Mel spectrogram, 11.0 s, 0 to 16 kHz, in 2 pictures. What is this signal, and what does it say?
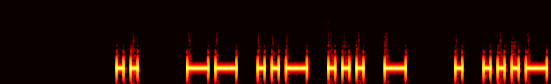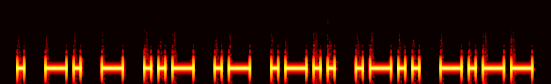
Morse code, heard as a keyed tone, about 17 wpm, 700 Hz. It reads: I MUST EVENTUALLY
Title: Sentences from Top 1000 Words - Review Part 6 - 17wpm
